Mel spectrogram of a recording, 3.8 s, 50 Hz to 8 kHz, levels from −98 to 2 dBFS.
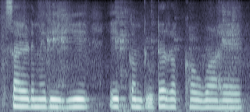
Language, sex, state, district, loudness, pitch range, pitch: Hindi, female, Uttar Pradesh, Shamli, -14 LUFS, 190-205 Hz, 200 Hz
